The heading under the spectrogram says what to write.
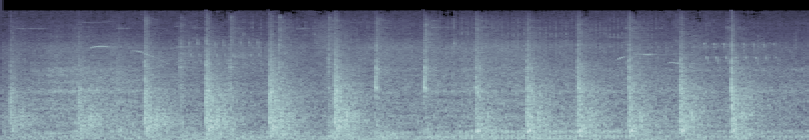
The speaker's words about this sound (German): Einige Aktivisten beginnen damit, in der Mitte des Geländes das Grundgerüst für die Gemeinschaftsküche zu hämmern.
